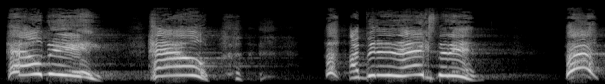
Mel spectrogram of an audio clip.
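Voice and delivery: full-out high screams, reenacted; screaming for help. Crash victim calls to a passing driver, screaming. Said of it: "So I just start screaming".

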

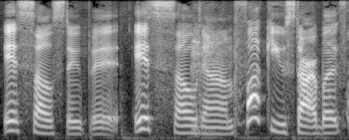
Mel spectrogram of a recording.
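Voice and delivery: slow, low fed-up sigh of words; weary disgust. Real, not acted. Host trails off in slow weary disgust at Starbucks. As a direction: drag it out, defeated.

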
